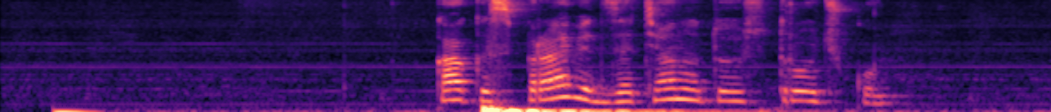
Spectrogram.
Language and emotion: Russian, neutral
